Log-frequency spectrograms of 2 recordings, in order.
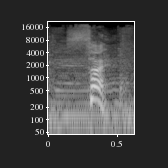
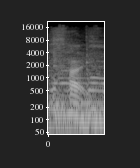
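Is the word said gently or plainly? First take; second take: plainly; gently. First: The word is said in a plain, neutral way. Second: The word is said in a soft, gentle way.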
